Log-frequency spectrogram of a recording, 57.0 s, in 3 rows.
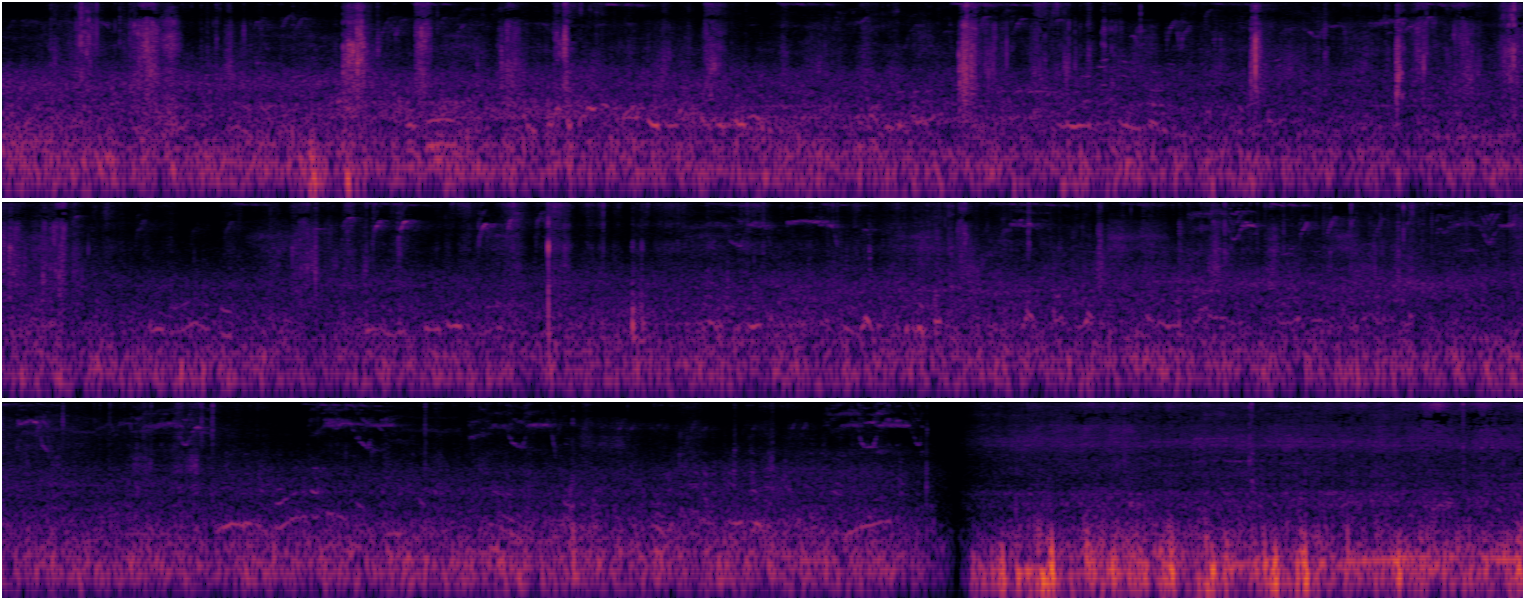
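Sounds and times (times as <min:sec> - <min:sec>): birds calling: 0:00.0 - 0:21.3, 0:22.0 - 0:41.1
campfire crackling: 0:00.0 - 0:46.7, 0:50.1 - 0:57.0
bird chirping: 0:27.4 - 0:40.9.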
